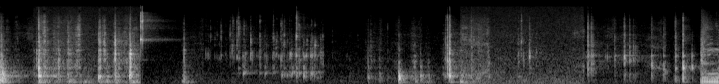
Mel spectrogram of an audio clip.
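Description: Chocolate milk poured from a cardboard carton into a plastic tumbler, gurgling, with sharp clicks and taps from the carton and cup being handled. Near the end a plastic lid with a straw is fitted onto the tumbler.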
